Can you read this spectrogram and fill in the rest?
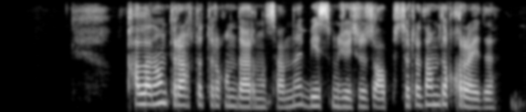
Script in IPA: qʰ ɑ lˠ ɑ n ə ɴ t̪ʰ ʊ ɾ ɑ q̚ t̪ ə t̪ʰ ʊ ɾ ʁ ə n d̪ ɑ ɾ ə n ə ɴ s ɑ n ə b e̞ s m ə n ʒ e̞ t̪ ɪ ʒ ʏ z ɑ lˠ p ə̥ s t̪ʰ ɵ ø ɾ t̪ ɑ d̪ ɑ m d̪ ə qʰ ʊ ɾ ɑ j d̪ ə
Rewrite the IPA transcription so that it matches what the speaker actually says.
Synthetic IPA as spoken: qʰ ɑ lˠ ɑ n ə ɴ t̪ʰ ʊ ɾ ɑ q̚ t̪ ə t̪ʰ ʊ ɾ ʁ ə n d̪ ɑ ɾ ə n ə ɴ s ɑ n ə b e̞ s m ə ɴ ʒ e̞ t̪ ɪ ʒ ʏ z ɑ lˠ p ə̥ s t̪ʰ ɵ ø ɾ t̪ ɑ d̪ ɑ m d̪ ə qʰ ʊ ɾ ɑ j d̪ ə

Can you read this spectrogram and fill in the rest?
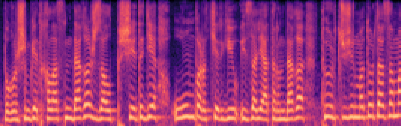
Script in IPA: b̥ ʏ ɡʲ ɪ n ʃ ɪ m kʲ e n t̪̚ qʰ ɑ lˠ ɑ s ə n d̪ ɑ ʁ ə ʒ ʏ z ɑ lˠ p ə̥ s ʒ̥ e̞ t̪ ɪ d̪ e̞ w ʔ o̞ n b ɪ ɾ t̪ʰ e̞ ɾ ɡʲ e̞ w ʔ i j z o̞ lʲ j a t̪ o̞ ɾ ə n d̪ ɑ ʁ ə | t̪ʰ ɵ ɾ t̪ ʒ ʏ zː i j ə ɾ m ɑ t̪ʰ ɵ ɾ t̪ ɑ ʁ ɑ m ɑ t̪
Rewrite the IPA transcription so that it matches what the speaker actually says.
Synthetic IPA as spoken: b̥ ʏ ɡʲ ɪ n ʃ ɪ m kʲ e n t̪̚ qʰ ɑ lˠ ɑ s ə n d̪ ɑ ʁ ə ʒ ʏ z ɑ lˠ p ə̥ s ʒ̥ e̞ t̪ ɪ d̪ e̞ w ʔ o̞ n b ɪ ɾ t̪ʰ e̞ ɾ ɡʲ e̞ w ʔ i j z o̞ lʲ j a t̪ o̞ ɾ ə n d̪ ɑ ʁ ə | t̪ʰ ɵ ɾ t̪ ʒ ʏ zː i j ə ɾ m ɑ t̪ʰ ɵ ɾ t̪ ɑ z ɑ m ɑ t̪

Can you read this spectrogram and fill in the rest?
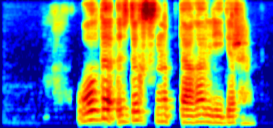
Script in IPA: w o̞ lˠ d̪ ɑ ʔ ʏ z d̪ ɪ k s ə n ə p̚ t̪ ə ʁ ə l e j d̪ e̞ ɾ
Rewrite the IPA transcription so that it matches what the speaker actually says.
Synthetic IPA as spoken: w o̞ lˠ d̪ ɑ ʔ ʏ z d̪ ɪ k s ə n ə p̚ t̪ ɑ ʁ ə l i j d̪ e̞ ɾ

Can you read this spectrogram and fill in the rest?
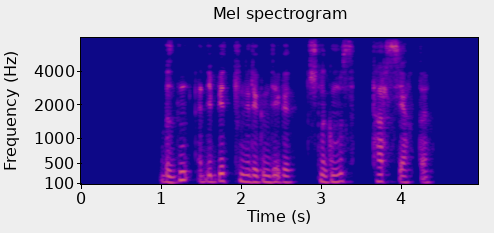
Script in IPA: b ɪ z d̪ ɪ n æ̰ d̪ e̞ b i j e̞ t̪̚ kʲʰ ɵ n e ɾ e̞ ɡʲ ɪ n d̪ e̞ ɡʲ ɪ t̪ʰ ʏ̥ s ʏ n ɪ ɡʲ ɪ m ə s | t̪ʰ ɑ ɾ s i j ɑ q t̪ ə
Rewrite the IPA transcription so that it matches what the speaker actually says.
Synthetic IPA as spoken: b ɪ z d̪ ɪ ŋ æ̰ d̪ e̞ b i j e̞ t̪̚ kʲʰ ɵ n e ɾ e̞ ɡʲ ɪ n d̪ e̞ ɡʲ ɪ t̪ʰ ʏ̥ s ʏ n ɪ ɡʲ ɪ m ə z | t̪ʰ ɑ ɾ s i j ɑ q t̪ ə

